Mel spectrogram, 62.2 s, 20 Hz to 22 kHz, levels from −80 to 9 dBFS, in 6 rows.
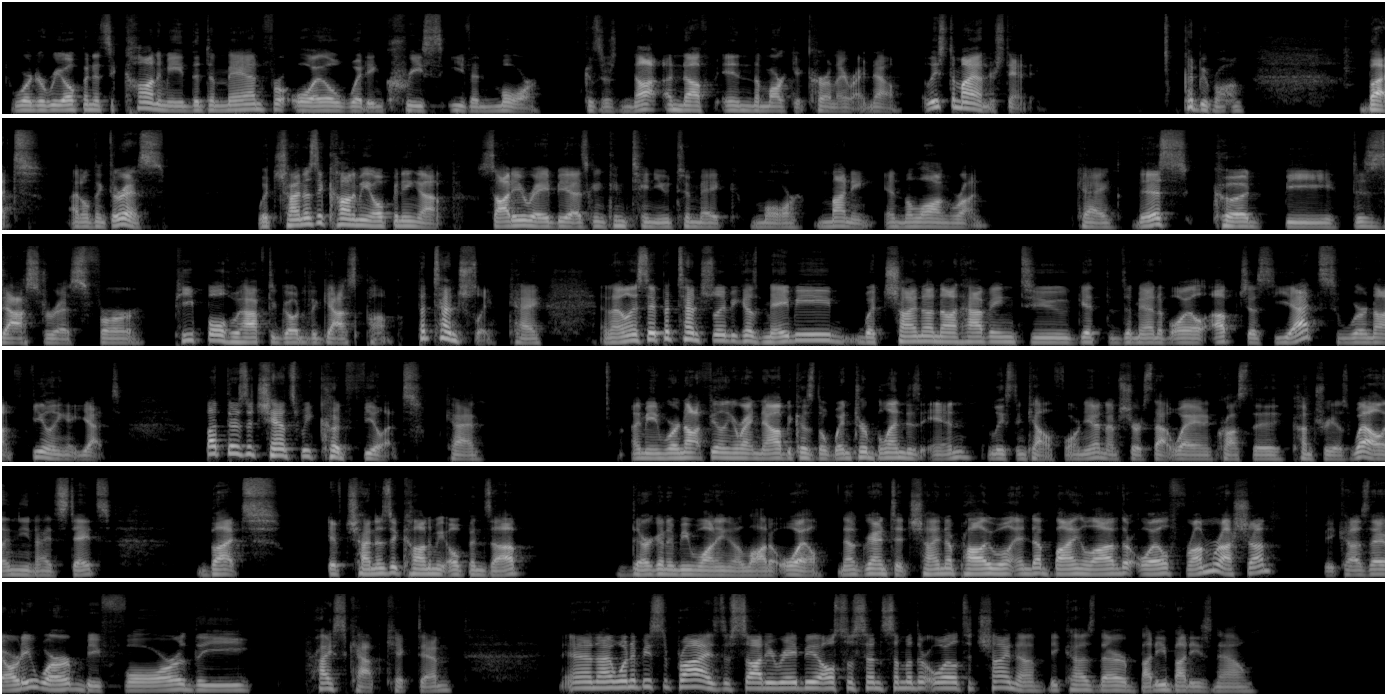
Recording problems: none

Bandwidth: 14.5 kHz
